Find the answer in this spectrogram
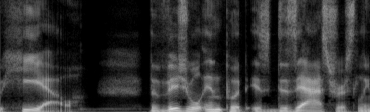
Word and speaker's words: real: The currency is spelled R-E-A-L, When you see that, you naturally read. Real. Or maybe you're all. Right. But the true sound is closer to hiao.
